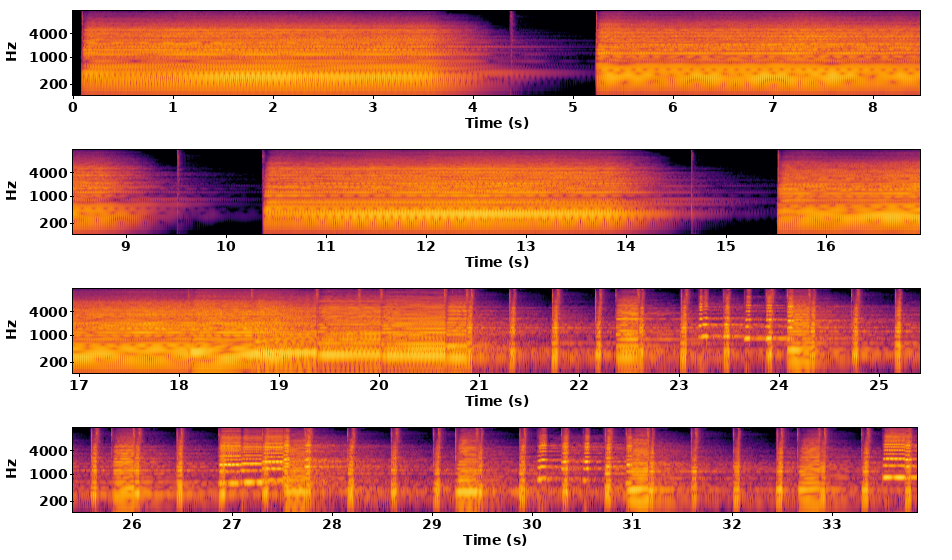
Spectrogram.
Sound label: Play Accordion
